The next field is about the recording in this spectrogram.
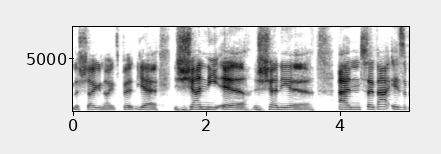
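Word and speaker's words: Jasnières: Well, it's because you, you know, you don't pronounce the S's within the everybody like I'll write the regions in the show notes, but yeah, Janeier.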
